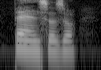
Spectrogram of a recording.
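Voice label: "pensos", female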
